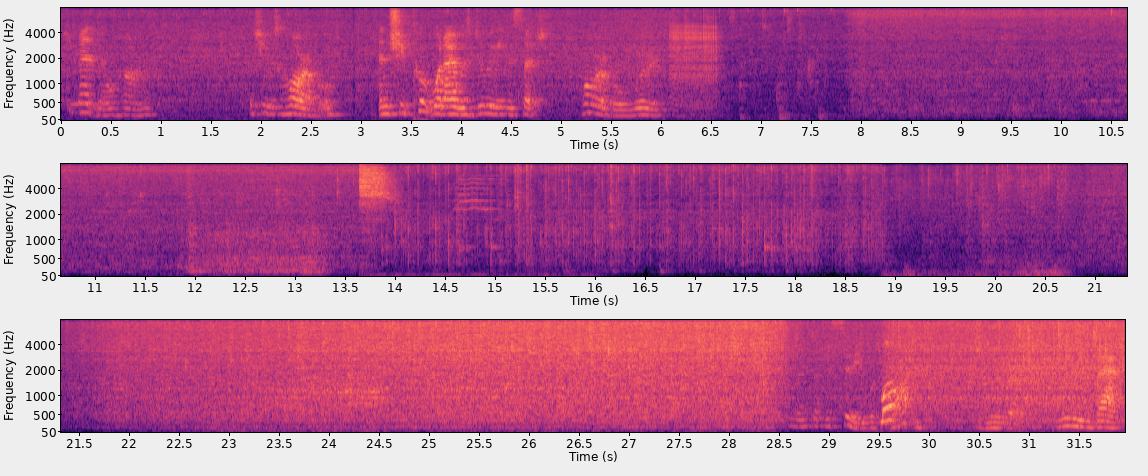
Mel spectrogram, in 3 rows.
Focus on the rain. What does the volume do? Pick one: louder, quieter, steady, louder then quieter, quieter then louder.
louder.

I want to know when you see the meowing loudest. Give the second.
14 s.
